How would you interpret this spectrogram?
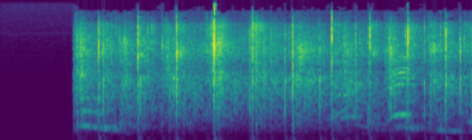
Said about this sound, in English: Man. Well, let's see. Can we give everybody up here a hand, a clap of appreciation? Amen. Amen.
